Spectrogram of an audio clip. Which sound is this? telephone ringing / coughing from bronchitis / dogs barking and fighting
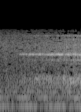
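telephone ringing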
